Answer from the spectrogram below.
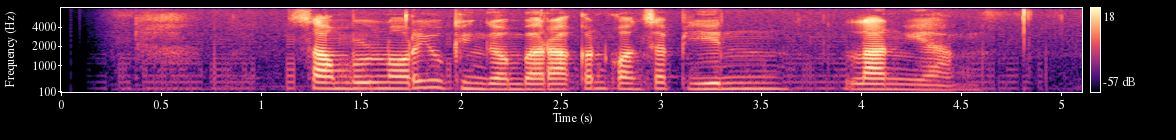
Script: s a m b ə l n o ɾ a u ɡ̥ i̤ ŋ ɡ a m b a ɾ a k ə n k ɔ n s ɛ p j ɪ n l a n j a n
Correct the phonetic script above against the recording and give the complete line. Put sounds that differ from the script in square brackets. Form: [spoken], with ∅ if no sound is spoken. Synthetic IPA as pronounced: s a m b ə l n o ɾ [i] u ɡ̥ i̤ ŋ ɡ a m b a ɾ a k ə n k ɔ n s ɛ p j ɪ n l a n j a [ŋ]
